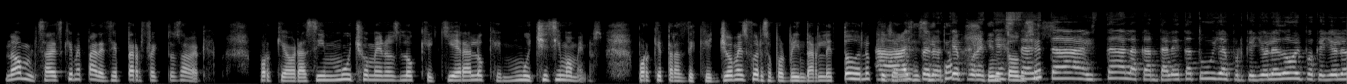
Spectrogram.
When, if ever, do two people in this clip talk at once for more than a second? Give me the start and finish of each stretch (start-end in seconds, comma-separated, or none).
8.7-10.7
